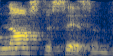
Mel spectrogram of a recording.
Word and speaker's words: Gnosticism: And that was called Gnosticism. The G in that word is silent. And it comes from the Greek word, it would be spelled in English letters, G-N-O-S-I-S, which would be Gnosis.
